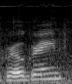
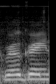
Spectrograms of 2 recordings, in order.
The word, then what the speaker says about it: grosgrain: So, I'm just going to get a piece of grosgrain to to put through it. And grosgrain is spelled g r o s g r a i n. We don't pronounce the s.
